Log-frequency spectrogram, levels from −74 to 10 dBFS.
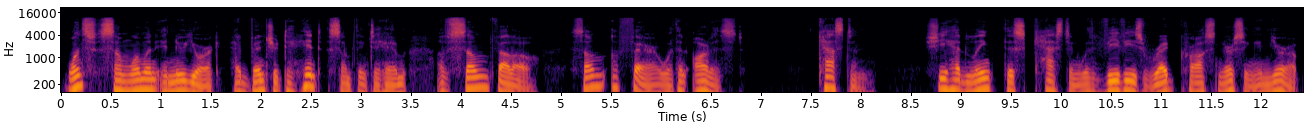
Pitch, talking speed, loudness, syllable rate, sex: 110 Hz, 170 wpm, -20 LUFS, 4.7 syllables/s, male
